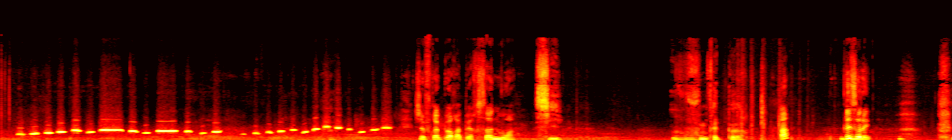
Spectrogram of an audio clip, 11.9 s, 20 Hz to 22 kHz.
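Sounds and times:
person whistling a melodic tune: 0.2s - 5.0s
speech: 5.2s - 7.1s, 8.4s - 11.8s.

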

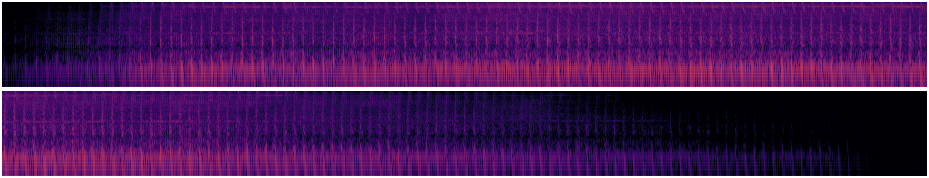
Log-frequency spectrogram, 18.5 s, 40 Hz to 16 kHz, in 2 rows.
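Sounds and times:
helicopter spinning rotor chopping: 0.9s - 14.8s.

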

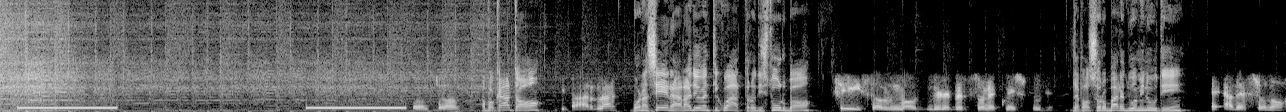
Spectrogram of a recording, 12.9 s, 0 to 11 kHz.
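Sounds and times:
dense busy sound: 0.2s - 1.2s
telephone ringback tone on an outgoing call: 0.2s - 1.2s, 3.1s - 4.2s
speech: 4.3s - 12.8s.

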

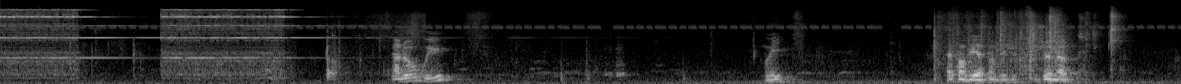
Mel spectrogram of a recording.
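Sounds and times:
old black telephone ringing with a thin silvery bell: 0.0s - 6.7s
speech: 3.9s - 4.7s, 7.6s - 8.0s, 9.5s - 11.0s.

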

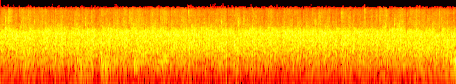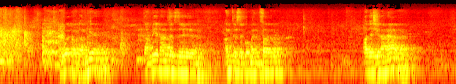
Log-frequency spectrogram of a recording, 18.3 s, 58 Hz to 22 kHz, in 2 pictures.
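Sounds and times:
audience applause at a campaign presentation: 0.0s - 10.2s
speech: 10.8s - 11.1s, 12.0s - 14.9s, 16.4s - 17.4s.

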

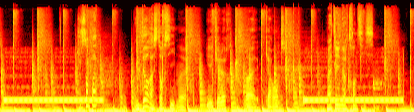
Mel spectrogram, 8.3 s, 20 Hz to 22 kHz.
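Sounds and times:
telephone ringback tones on an outgoing call: 0.1s - 2.1s, 6.1s - 8.1s
speech: 2.9s - 8.1s.

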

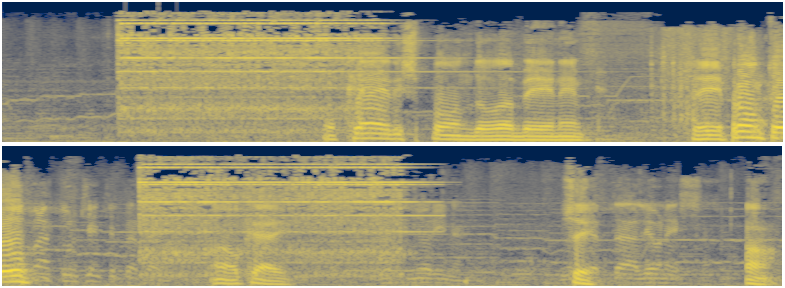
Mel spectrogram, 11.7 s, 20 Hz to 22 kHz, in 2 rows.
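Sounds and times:
telephone ringing with electronic trill: 0.9s - 4.8s, 6.9s - 9.6s
speech: 2.4s - 4.6s, 5.2s - 8.1s, 10.1s - 11.6s.

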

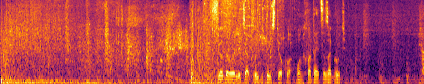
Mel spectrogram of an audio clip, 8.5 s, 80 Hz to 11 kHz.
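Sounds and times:
artillery shells bursting on both sides of a steam locomotive: 0.0s - 6.5s
speech: 4.4s - 7.2s.

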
